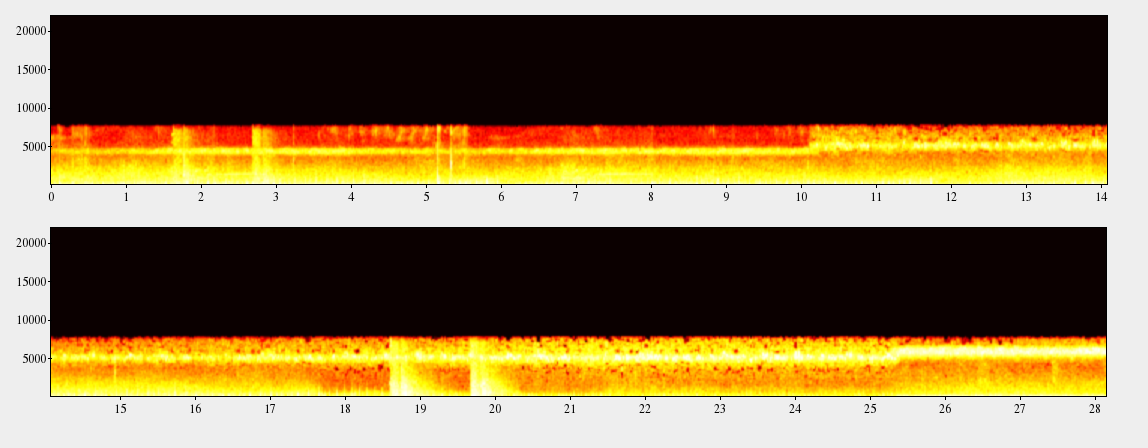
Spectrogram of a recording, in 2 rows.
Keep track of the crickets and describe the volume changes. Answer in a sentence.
The loudness of the crickets goes up.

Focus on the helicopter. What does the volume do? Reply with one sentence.
The loudness of the helicopter goes down.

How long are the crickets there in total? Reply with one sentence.
You can hear the crickets for 28 seconds altogether.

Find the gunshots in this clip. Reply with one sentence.
The gunshots can be heard from 1.6 to 3.2 s and from 18.6 to 20.4 s.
